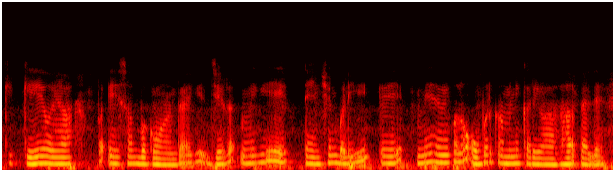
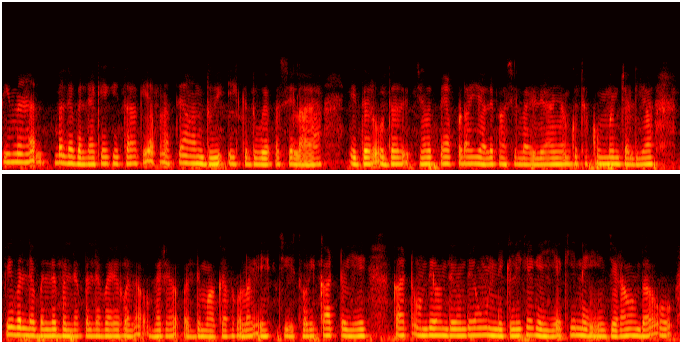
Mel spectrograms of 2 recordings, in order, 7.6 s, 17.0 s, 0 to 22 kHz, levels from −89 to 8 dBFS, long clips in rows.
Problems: low volume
